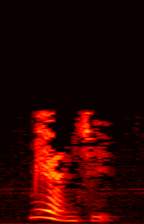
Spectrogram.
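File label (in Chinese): "面积" Mandarin; hsk; chinese-flashcards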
